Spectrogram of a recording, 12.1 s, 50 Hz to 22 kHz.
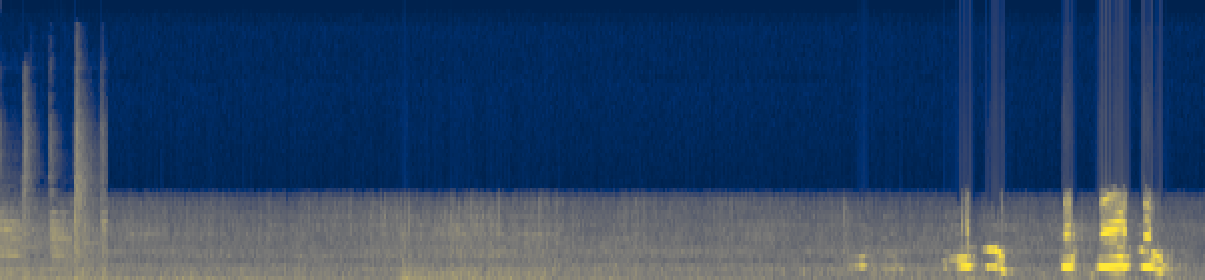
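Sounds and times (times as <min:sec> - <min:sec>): vehicle engine droning: 0:00.0 - 0:12.0.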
